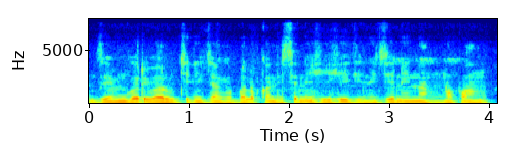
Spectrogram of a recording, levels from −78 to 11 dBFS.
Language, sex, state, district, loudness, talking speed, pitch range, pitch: Chakma, male, Tripura, Dhalai, -17 LUFS, 160 wpm, 95-100 Hz, 95 Hz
